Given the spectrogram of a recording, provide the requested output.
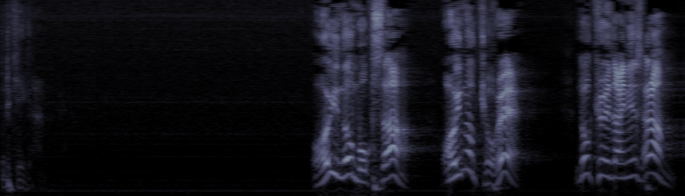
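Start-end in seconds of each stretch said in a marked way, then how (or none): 3.1-6.8 slow, loud jeering call across the mess; mocking loud taunt. Colonel taunting the new chaplain at lunch, loud slow jeer. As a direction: bellow it to humiliate him.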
